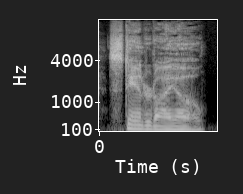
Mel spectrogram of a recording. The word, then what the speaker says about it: stdio.h: this file called stdio.h which is sometimes simply pronounced standard io the entire file will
